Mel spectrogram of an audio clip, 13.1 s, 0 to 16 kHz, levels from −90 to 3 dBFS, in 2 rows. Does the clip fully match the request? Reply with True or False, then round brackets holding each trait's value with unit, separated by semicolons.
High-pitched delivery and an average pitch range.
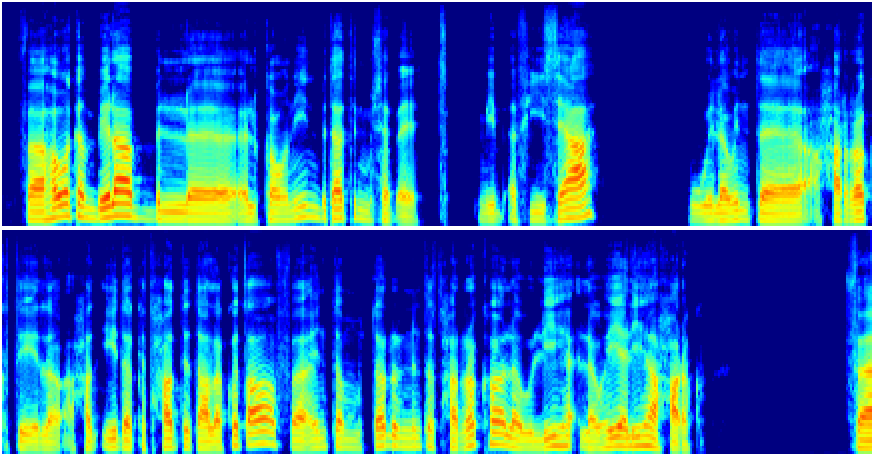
False (135 Hz; 4.3 semitones)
